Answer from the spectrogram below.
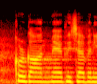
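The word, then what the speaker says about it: kurgan: Corgan. May I please have any alternate pronunciations?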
